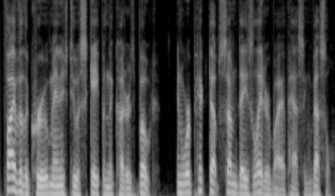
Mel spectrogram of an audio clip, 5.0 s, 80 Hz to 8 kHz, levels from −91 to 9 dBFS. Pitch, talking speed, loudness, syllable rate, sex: 115 Hz, 265 wpm, -19 LUFS, 6.9 syllables/s, male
